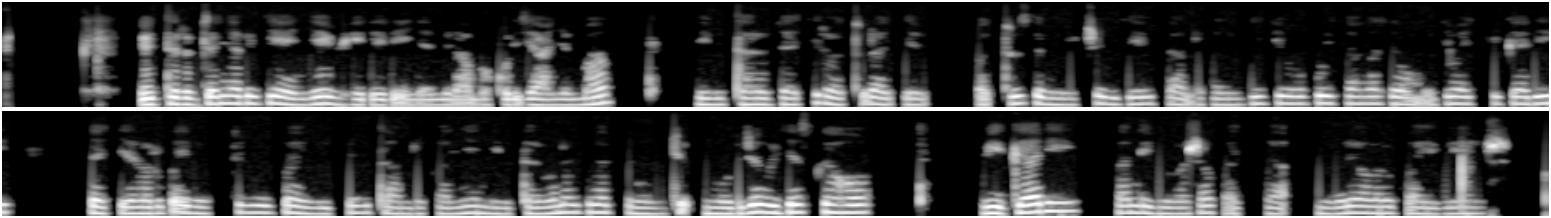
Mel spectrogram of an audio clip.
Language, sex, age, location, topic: Kinyarwanda, female, 18-24, Kigali, health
